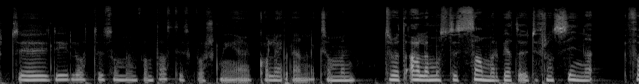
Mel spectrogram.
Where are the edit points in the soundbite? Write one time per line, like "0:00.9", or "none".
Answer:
0:02.8
0:03.8

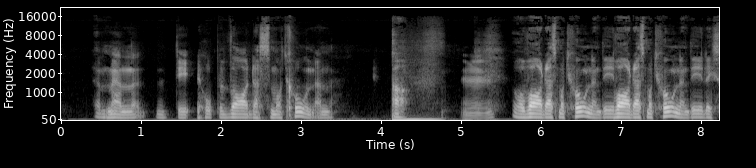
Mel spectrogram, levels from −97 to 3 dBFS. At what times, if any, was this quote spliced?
0:01.7
0:06.9

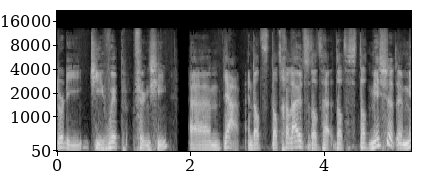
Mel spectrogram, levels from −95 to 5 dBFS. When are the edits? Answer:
0:01.8

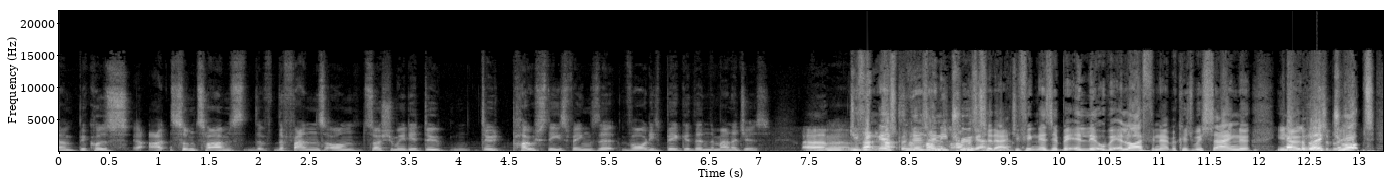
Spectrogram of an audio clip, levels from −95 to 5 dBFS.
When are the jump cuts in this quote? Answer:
none

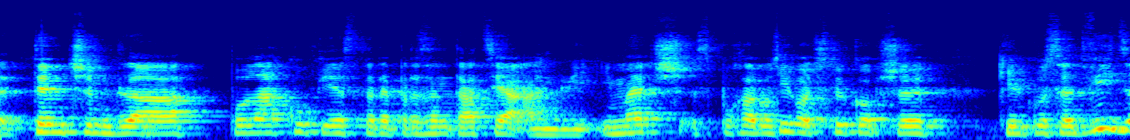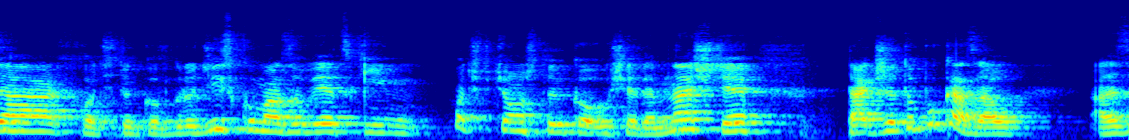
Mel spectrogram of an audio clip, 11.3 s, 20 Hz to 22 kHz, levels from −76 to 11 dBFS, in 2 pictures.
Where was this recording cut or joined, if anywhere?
0:03.9

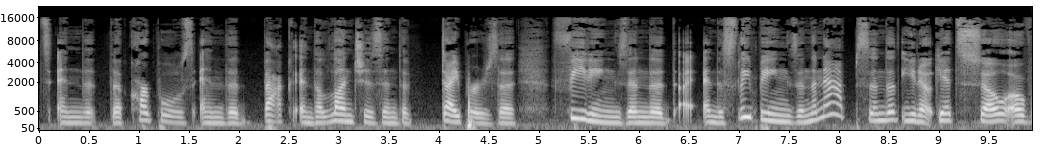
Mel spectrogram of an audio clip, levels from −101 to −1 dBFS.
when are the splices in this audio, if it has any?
0:04.6
0:08.6
0:08.9

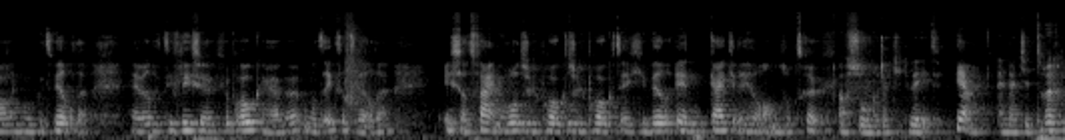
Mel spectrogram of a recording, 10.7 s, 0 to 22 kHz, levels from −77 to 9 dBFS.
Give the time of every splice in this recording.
0:05.7

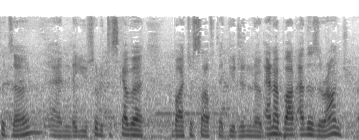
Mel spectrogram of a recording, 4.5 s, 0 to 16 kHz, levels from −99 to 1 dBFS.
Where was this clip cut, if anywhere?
0:00.9
0:02.1
0:03.3

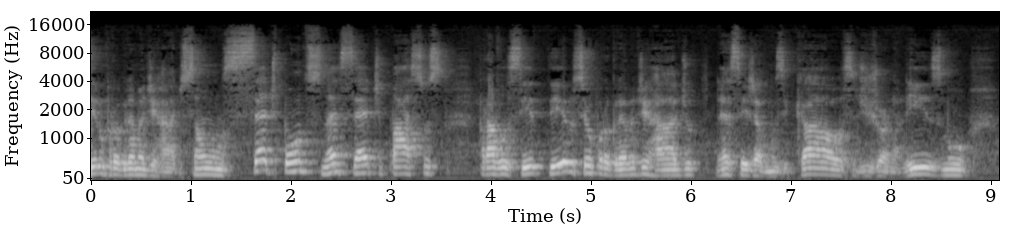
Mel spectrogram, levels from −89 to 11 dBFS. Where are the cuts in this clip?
0:06.2

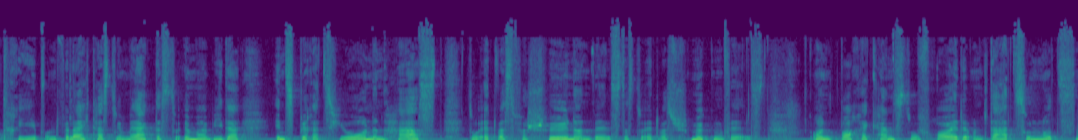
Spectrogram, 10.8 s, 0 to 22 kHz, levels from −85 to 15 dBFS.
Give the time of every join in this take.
0:01.2
0:04.7
0:08.4
0:09.2
0:09.8

